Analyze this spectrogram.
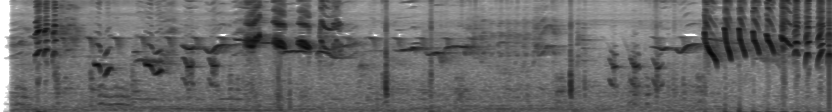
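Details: Kacer, an oriental magpie-robin kept as a songbird for competitions, singing a varied rich song of whistled slurs, buzzy notes and scratchy chatter, ending in a fast run of sharp repeated chips.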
